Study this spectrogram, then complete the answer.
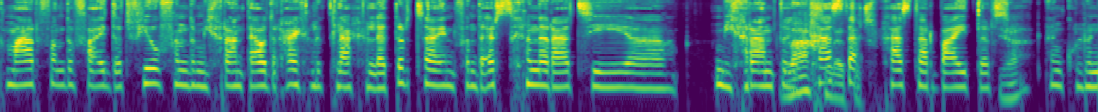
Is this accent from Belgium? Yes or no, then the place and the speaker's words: no; Bulgaria; Dutch is a second language; Mijn partner is Duits, ik ben Bulgaars. Wij spreken met elkaar Engels.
